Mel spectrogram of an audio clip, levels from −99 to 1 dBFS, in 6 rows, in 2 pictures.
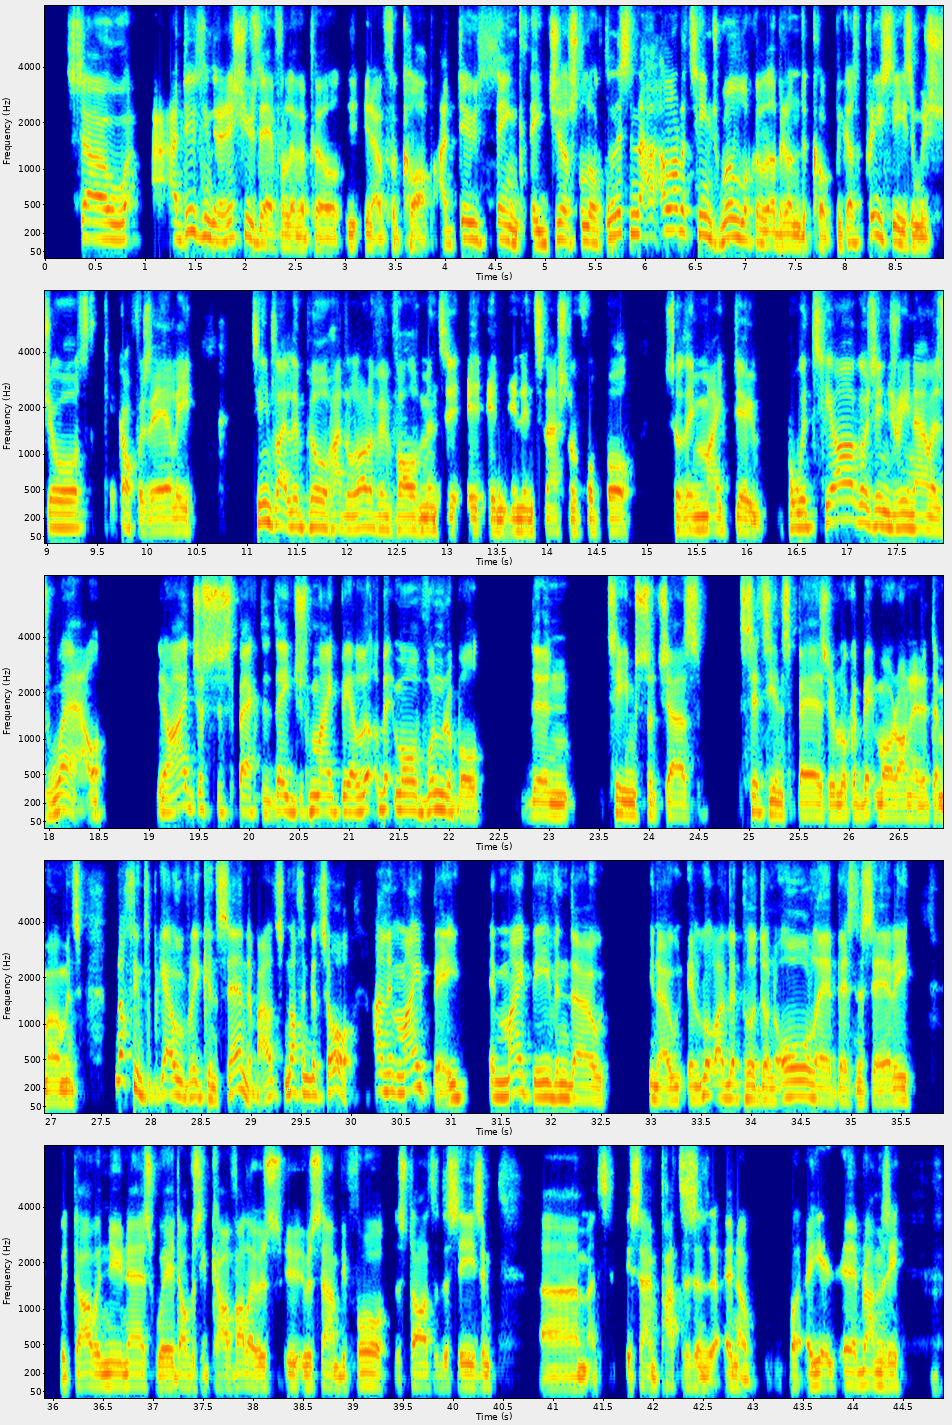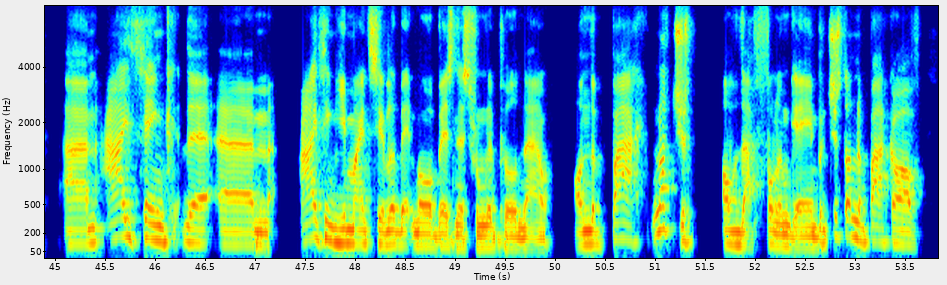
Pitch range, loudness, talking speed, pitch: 100-140 Hz, -25 LUFS, 205 wpm, 110 Hz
